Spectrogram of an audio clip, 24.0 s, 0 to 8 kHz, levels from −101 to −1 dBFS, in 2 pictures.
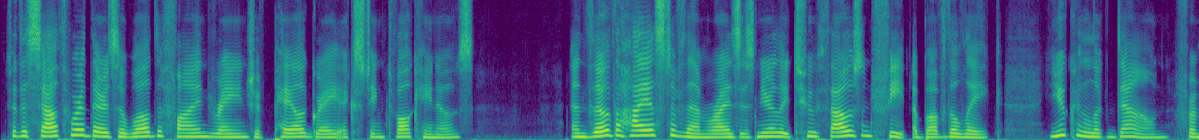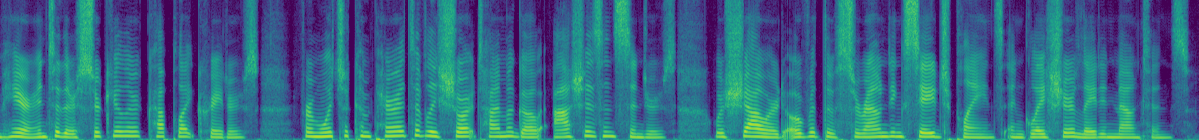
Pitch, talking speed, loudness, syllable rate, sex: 210 Hz, 155 wpm, -20 LUFS, 4.5 syllables/s, female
